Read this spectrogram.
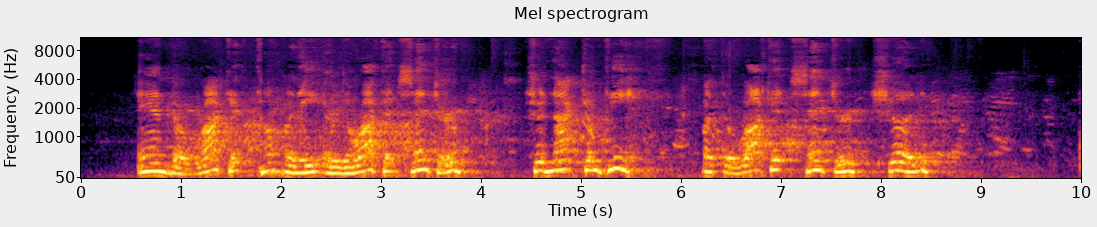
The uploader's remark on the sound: conference at Wired Next Fest 2017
